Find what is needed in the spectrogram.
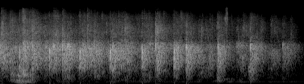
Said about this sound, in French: Oh, on peut applaudir. On peut applaudir le Seigneur.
